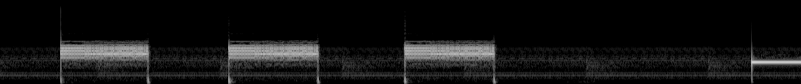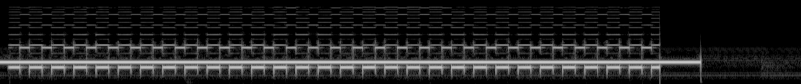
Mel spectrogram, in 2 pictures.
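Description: Emergency Alert System SAME header data bursts: three short buzzy digital screeches, each about a second long, spaced about a second apart. A couple of seconds later the NOAA Weather Radio warning alarm follows: a steady single tone held for about seven seconds, with a rapidly pulsing buzzy tone layered over most of it. The sequence signals the start of a tornado warning broadcast.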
